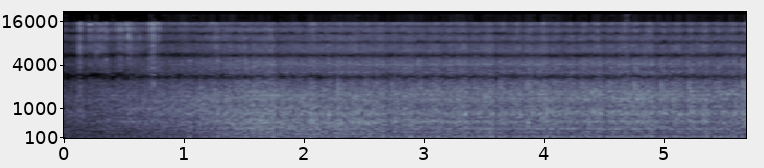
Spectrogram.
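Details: Petrol car with a rough idle and poor acceleration: engine note wavering with an irregular, lumpy pulse. Air hoses checked tight; owner suspects the MAF, unconfirmed.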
